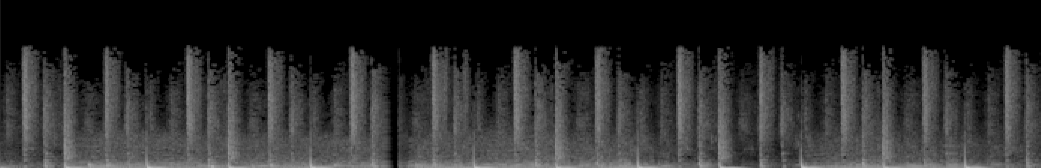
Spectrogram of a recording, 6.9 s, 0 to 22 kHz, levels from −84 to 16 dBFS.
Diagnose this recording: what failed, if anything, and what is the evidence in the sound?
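The failure is at the network stage, most likely a long network dropout. From 2.55 to 2.73 s the last sound is stretched into a fading buzz or hiss for about 160 ms, followed by roughly 30 ms of silence. The audio resumes with about 160 ms missing.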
